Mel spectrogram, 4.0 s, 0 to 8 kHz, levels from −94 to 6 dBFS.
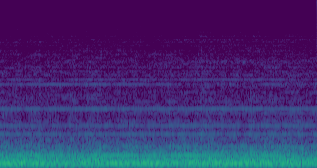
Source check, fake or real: fake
